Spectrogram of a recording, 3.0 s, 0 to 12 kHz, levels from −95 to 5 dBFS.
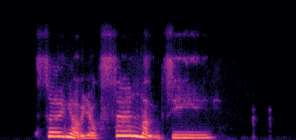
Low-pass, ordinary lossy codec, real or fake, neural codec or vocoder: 7.2 kHz; Opus, 16 kbps; real; none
